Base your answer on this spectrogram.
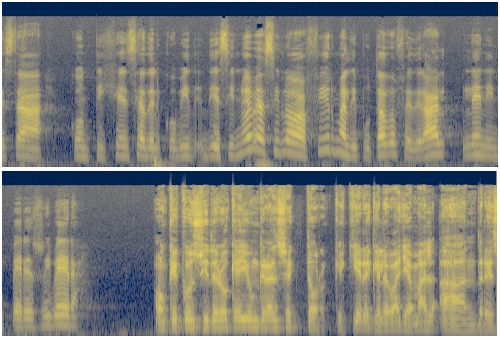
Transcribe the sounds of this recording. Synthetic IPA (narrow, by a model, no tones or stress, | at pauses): est̪a | ko̞nt̪inxe̞nsjaðe̞lko̞βiðːje̞sinwe̞βe̞asilo̞afiɾmaeld̪iput̪aðo̞fe̞ðe̞ɾalːenĩnpeɾe̞sriβe̞ɾa | a̰wŋke̞ko̞nsiðe̞ɾo̞keajuŋɡɾanse̞k̚t̪o̞ɾke̞kje̞ɾe̞k̬e̞le̞βaʝamalaːnd̪ɾe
